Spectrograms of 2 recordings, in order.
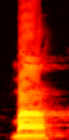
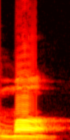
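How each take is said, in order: First: The syllable is pronounced thin and light. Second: The syllable is pronounced thick and heavy. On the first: The speaker calls it right. "Mestinya ma. Tipis dia" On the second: The speaker calls it wrong. "bukan isti'la tapi dibaca ma"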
